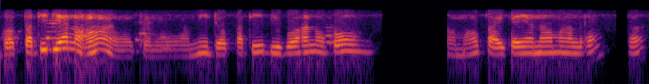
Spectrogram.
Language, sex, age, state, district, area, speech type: Assamese, male, 60+, Assam, Golaghat, rural, conversation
